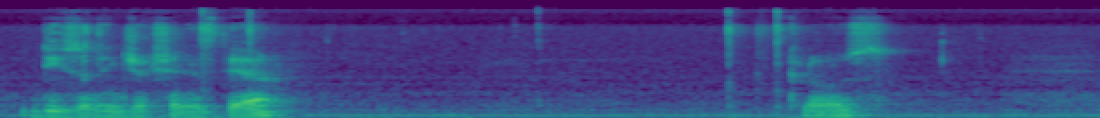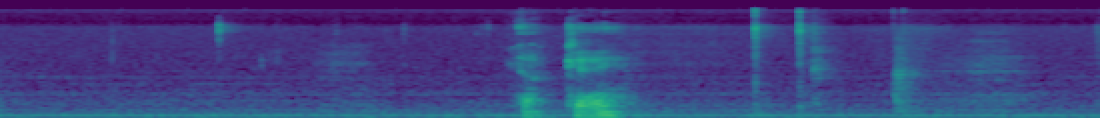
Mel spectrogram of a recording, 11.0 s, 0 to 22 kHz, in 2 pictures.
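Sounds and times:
low electrical hum: 0.0s - 11.0s
computer mouse click: 3.6s - 4.0s, 9.2s - 9.7s.

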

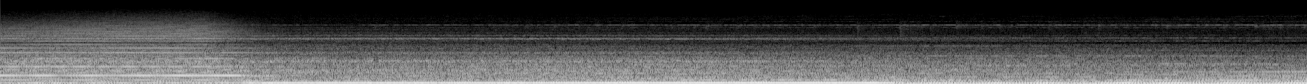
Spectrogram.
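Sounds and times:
deep bass drone: 0.0s - 13.0s
rumbling noise texture: 0.0s - 13.0s.

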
